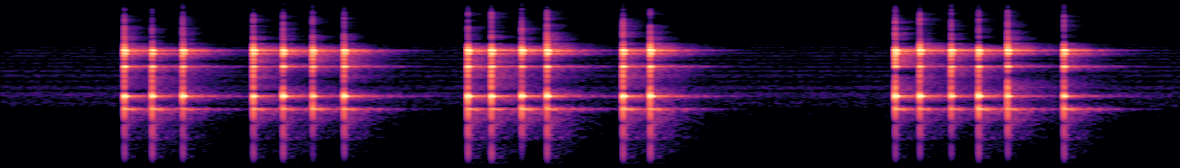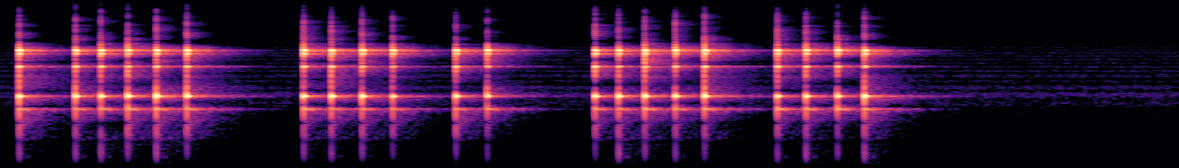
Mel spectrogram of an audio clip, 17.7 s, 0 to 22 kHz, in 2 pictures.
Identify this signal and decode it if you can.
Tap code, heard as taps on glass, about 5 knocks a second, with room echo. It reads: OR VERY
